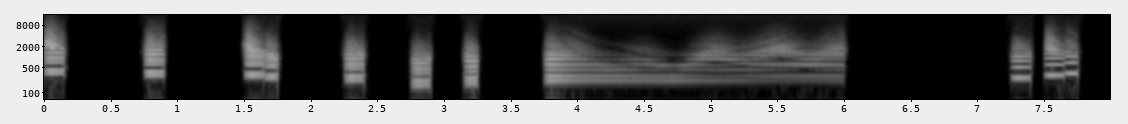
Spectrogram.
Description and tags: Poly-8 D Phrygian 120
120bpm, D, loop, Phrygian, synth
